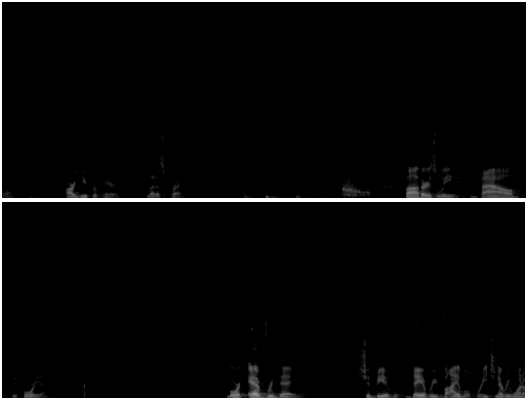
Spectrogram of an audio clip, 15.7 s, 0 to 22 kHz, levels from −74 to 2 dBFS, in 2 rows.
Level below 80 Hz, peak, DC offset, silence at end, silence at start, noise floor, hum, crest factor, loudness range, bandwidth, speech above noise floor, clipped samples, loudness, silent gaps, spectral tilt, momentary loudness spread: -86 dBFS; -20 dBFS; under 0.1%; 0 s; 0 s; -83 dBFS; none; 28 dB; 17 LU; 13 kHz; 39 dB; under 0.1%; -44 LUFS; none; -6 dB/octave; 21 LU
